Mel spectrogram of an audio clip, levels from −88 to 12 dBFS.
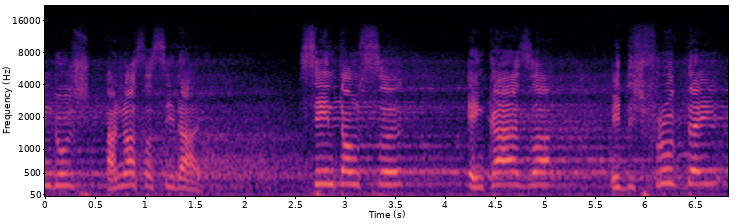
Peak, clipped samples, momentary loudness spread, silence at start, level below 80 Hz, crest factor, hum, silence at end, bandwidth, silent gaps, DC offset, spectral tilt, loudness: -8 dBFS; under 0.1%; 18 LU; 0 s; -46 dBFS; 16 dB; none; 0 s; 15 kHz; none; under 0.1%; -3.5 dB/octave; -25 LUFS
